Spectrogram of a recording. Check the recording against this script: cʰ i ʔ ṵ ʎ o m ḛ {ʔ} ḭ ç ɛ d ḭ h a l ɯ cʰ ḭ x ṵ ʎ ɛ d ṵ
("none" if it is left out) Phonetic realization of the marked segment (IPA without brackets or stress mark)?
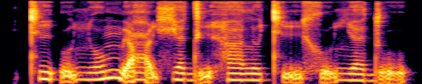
ʕ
